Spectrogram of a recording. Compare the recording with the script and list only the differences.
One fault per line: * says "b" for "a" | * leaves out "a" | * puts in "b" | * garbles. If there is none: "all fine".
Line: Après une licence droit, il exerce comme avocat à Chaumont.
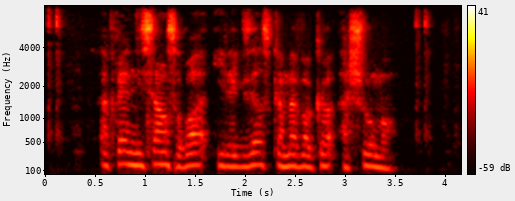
all fine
